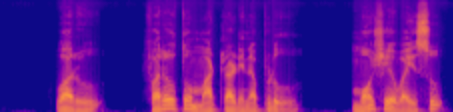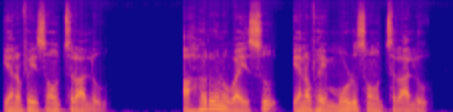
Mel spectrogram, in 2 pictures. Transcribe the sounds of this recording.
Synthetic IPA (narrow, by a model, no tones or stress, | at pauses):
ʋaːɾu | pʰɐɾowut̪o̞ːmaːʈlaːɽinɐpːuɽṵ | mo̞ːʂe̞ːʋɐjɐsuɛnɐbʱɐjsɐ̃mʋɐt̪sɐɾaːlṵ | ɐɦaːɾoːnuʋɐjɐsuɛnɐbʱɐjmuːɽusɐ̃m̃ʋɐt̪sɐɾa̰ːlṵ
